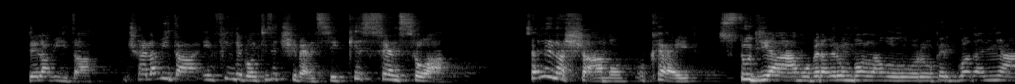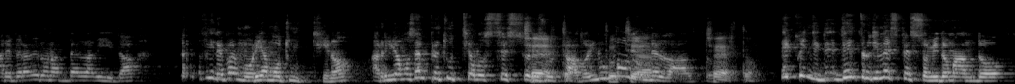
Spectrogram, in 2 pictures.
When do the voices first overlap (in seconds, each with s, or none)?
15.4 s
